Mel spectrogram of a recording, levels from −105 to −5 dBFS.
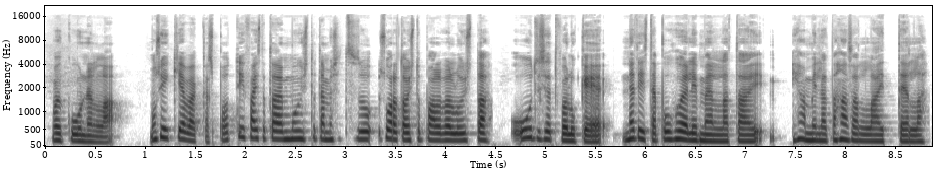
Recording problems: uneven, jittery; strongly; from 1 to 8 s

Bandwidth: 17 kHz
